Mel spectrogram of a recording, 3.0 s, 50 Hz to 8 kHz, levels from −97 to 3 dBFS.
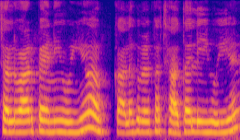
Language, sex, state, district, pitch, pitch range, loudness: Hindi, female, Uttar Pradesh, Hamirpur, 230 Hz, 225-240 Hz, -14 LUFS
